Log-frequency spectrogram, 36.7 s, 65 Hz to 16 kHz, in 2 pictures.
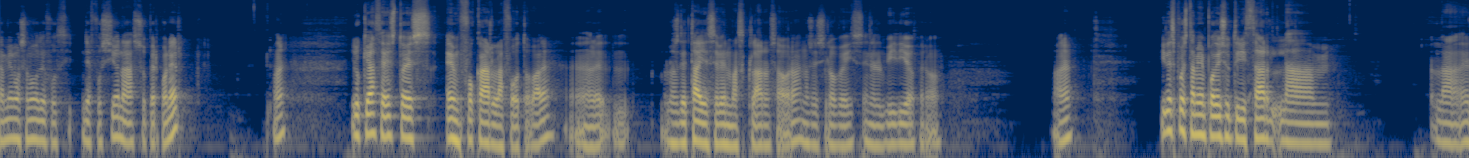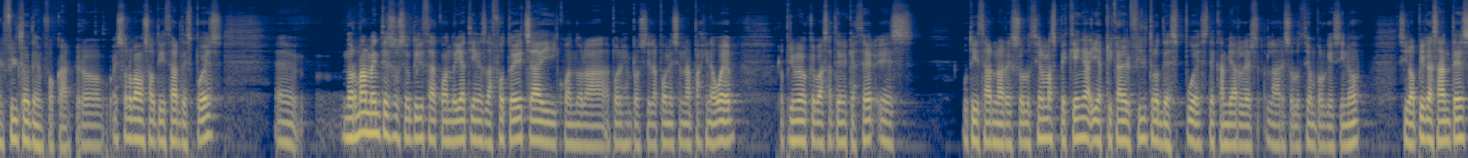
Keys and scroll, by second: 4.8 super+space, 9.9 super+1, 13.6 alt+space.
